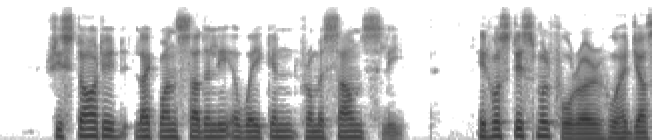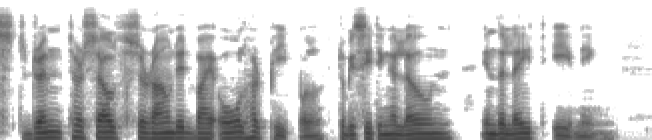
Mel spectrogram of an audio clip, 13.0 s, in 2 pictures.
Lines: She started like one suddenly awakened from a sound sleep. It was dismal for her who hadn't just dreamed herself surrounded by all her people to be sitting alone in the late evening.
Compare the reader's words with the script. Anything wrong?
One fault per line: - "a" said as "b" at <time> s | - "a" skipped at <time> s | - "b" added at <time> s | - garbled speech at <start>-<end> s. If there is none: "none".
- "hadn't" said as "had" at 6.2 s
